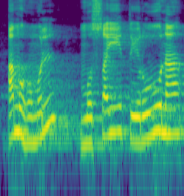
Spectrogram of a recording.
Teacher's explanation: حمزہ کو میم سے ملا کے جلدی پڑھا جائے گا، میم ساکن کے بعد ہا ہے تو یہاں اظہار شفوی ہوگا، یعنی میم میں بغیر غنہ کی اس کو جلدی پڑھیں گے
